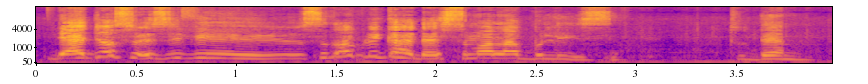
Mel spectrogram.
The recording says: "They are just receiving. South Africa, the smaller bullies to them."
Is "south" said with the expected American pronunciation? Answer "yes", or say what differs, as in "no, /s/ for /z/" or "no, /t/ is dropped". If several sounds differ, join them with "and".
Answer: no, /t/ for /θ/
